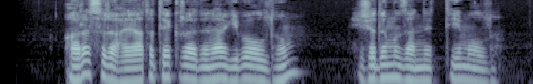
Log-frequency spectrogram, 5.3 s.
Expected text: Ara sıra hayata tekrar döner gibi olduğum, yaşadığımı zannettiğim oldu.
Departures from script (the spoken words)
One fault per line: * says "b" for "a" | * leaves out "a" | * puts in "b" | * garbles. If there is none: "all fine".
all fine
